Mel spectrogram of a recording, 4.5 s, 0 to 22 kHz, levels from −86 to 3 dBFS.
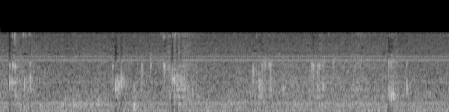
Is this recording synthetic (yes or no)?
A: no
